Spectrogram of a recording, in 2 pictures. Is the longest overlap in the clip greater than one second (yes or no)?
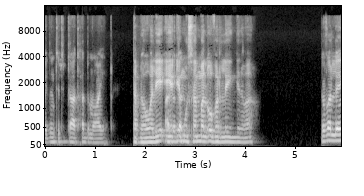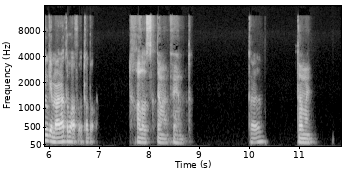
no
